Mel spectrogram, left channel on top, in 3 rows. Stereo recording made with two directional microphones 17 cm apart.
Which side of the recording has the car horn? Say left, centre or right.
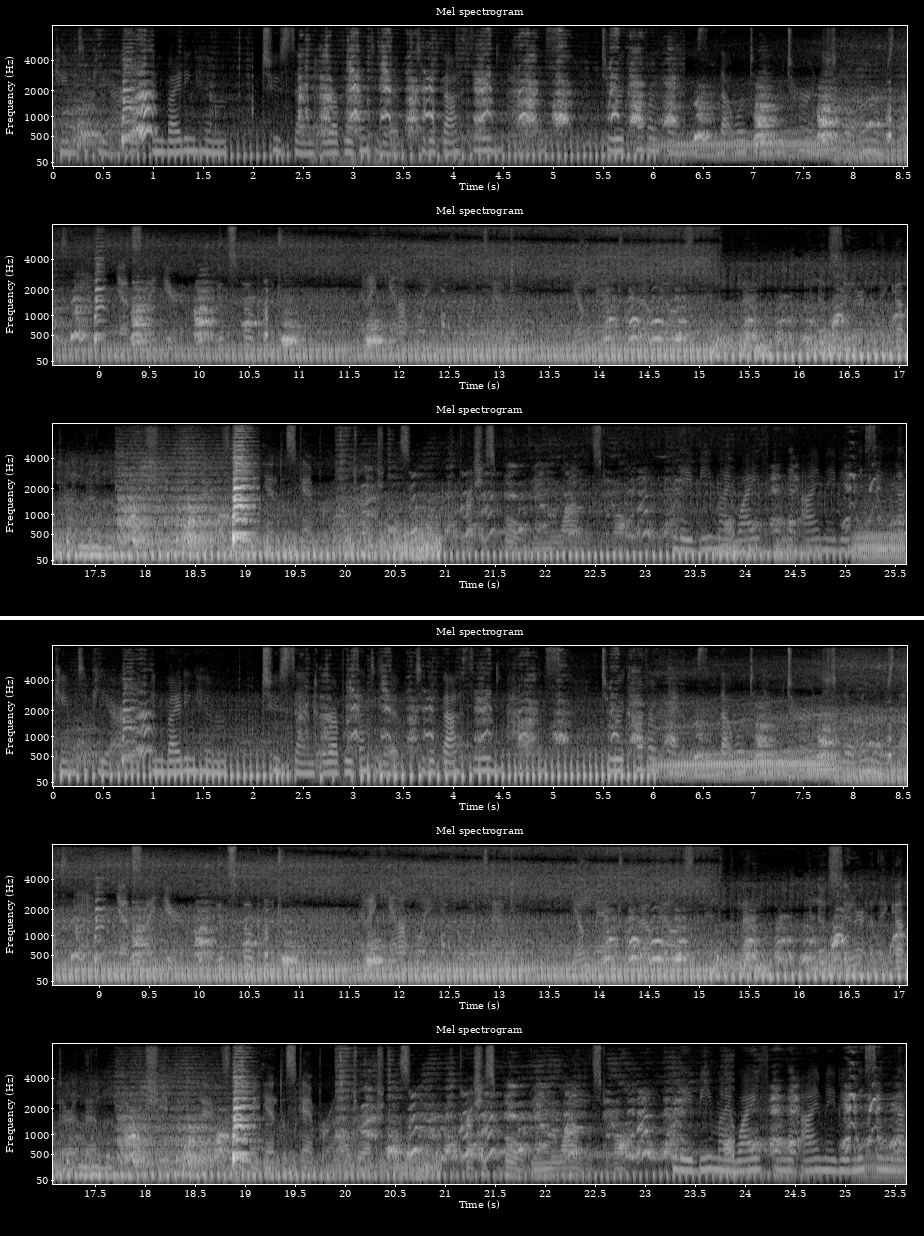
left.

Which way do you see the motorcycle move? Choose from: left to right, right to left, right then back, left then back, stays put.
right to left.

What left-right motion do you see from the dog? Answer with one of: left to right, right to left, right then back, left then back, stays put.
left to right.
